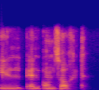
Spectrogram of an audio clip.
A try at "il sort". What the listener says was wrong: En las terceras personas lleva la T, pero no la pronunciamos, ¿sale? Decimos también sort. Je sors, tu sors, il sort. On ne prononce pas le T.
